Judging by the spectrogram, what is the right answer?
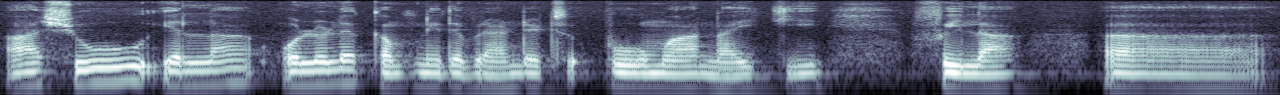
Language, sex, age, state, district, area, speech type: Kannada, male, 18-30, Karnataka, Chikkaballapur, urban, spontaneous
